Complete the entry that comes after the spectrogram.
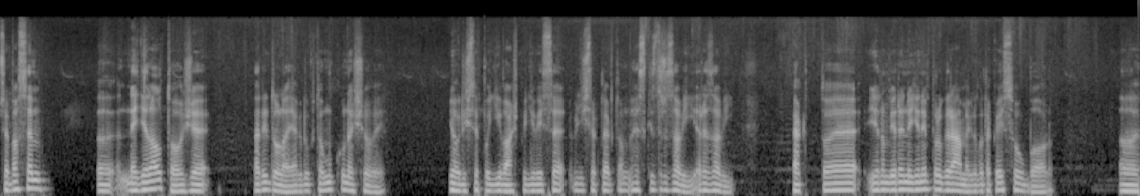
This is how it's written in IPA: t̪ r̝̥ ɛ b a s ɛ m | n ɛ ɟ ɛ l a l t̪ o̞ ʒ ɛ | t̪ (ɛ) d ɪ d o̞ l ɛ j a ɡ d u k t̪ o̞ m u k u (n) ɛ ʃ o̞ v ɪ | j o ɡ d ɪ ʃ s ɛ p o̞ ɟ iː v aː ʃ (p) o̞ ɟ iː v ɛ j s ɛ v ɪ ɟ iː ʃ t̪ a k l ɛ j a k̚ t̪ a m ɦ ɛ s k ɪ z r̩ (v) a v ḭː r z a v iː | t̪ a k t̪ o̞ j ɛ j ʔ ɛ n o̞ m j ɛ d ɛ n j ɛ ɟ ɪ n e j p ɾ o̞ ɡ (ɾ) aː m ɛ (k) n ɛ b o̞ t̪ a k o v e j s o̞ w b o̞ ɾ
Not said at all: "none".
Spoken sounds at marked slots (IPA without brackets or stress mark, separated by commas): a, n, p, z, ɾ, k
